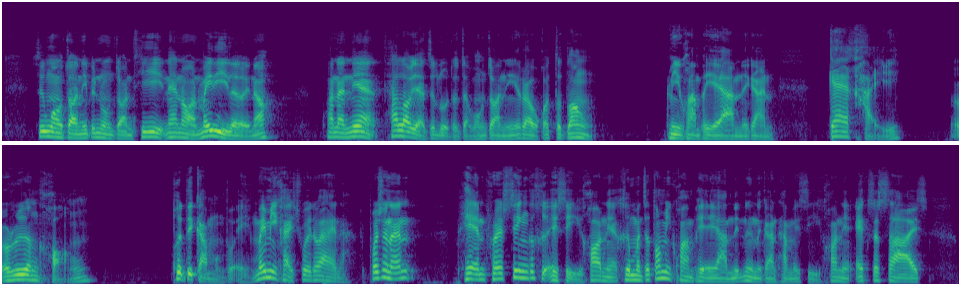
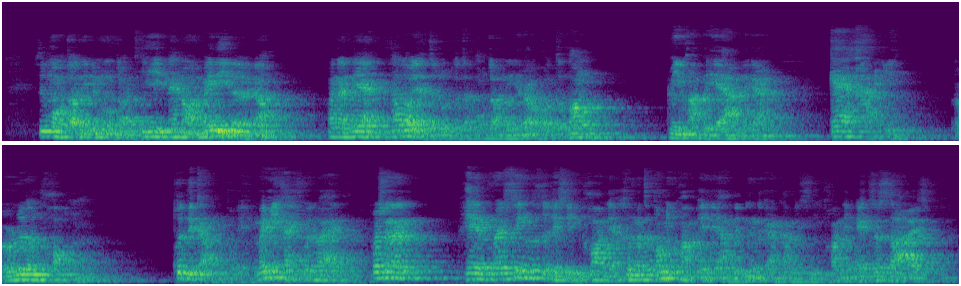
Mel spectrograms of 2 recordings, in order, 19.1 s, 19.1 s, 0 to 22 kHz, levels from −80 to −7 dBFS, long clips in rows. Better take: first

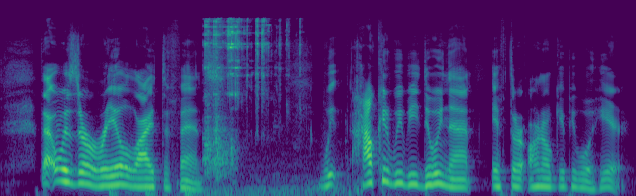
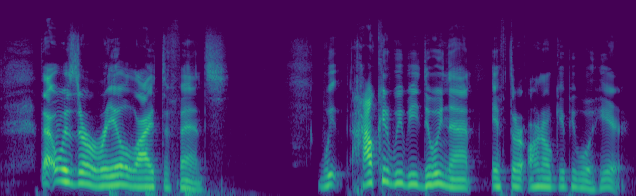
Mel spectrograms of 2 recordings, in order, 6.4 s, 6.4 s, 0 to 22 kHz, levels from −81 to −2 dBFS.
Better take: second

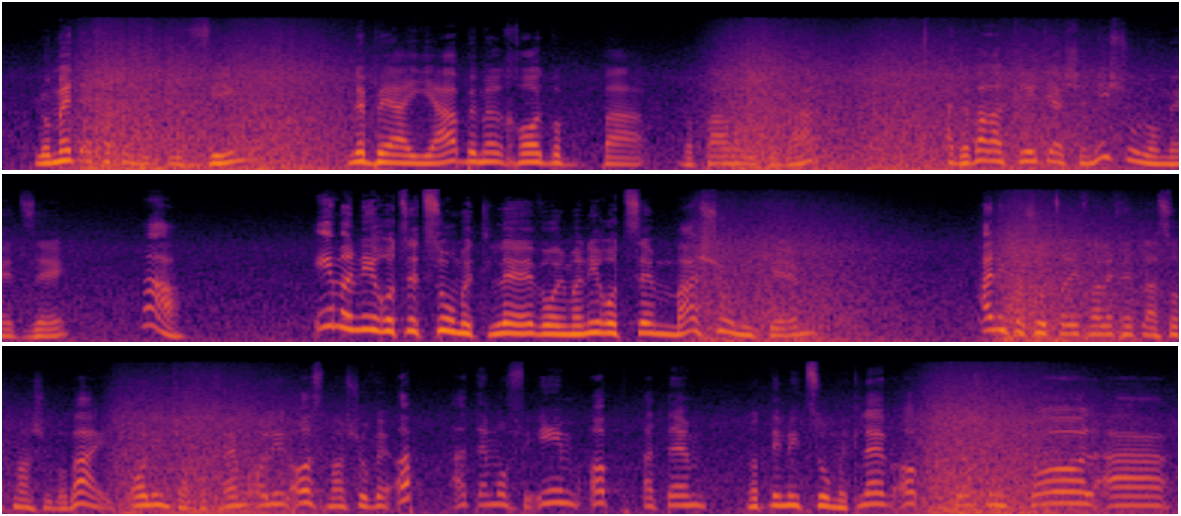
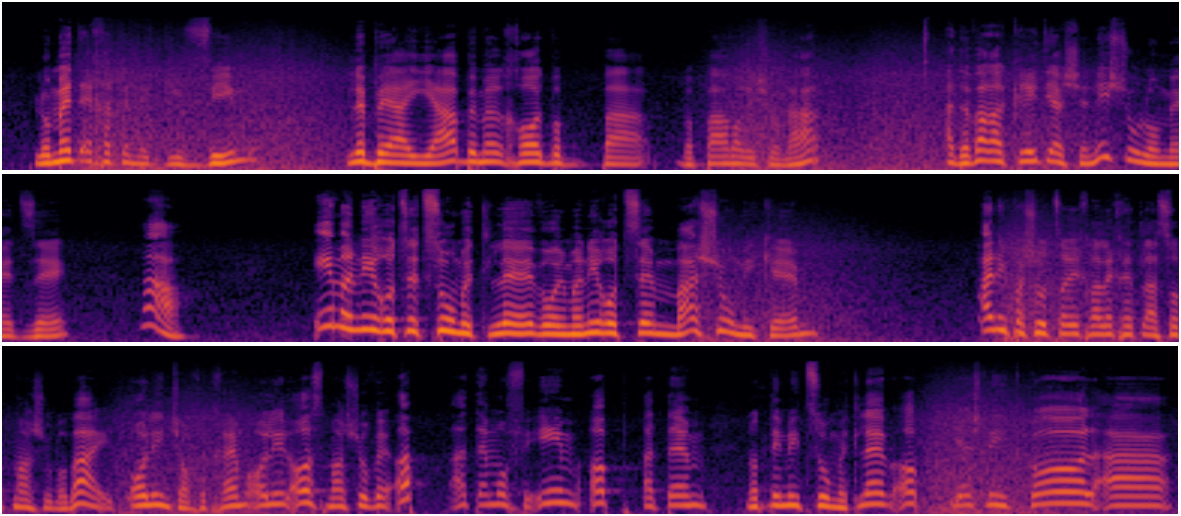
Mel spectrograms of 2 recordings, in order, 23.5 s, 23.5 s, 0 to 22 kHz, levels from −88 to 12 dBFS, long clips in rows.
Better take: second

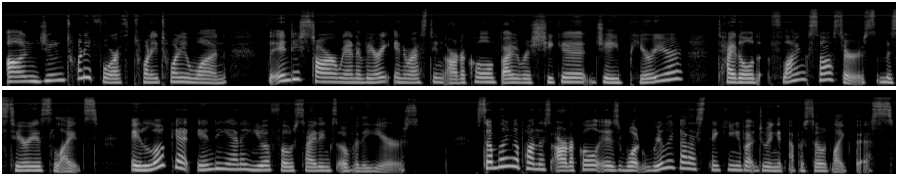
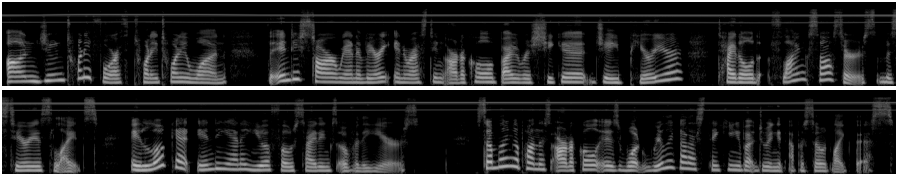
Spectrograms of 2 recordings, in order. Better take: first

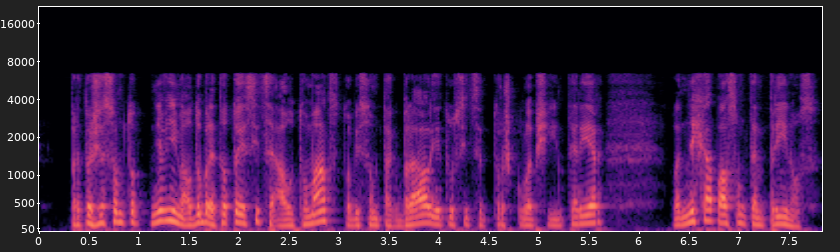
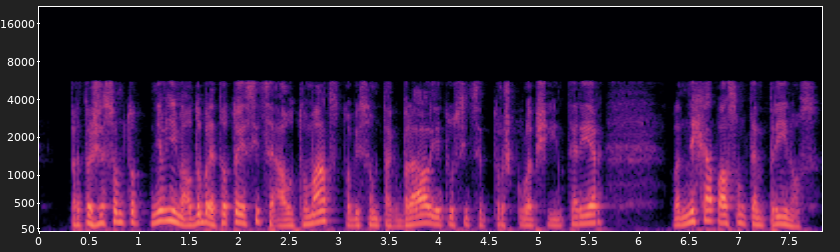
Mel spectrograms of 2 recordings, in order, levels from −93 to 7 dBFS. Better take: first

